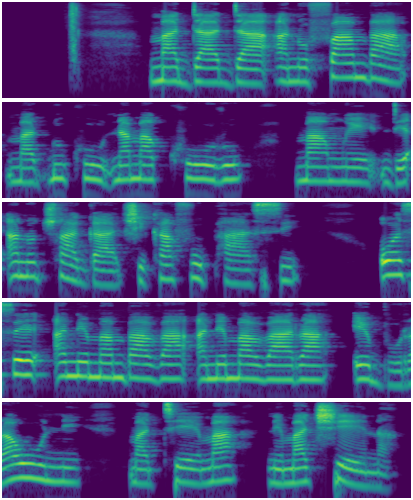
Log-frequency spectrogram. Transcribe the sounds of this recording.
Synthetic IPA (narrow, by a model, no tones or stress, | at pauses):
madʱadʱaano̞fambamaɗukʰunamakʰuːru | mamwe̞nde̞ʔano̞t͡ʂaɡʱat͡ʃikʰafupʰaːsi | o̞se̞ane̞mambaʋaane̞maʋara | e̞bʱurauni | matʰema | ne̞mat͡ʃeːna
